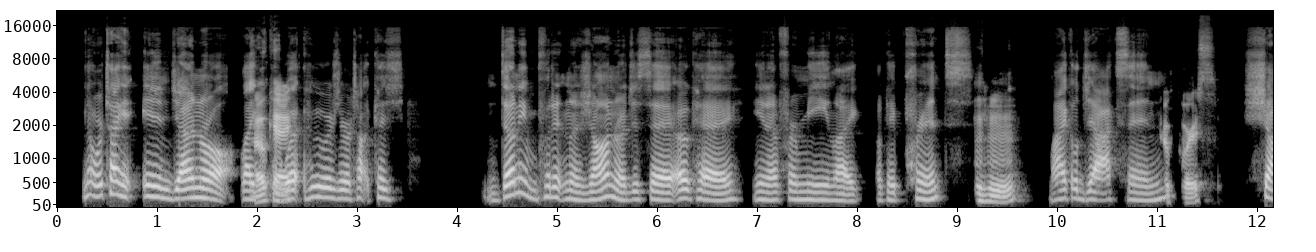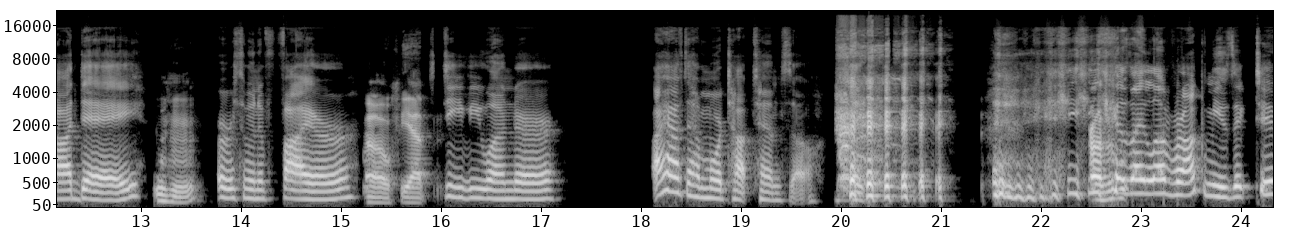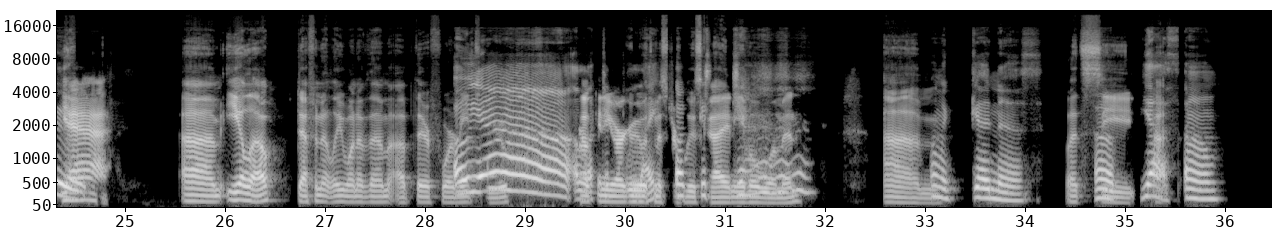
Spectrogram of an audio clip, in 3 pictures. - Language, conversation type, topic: English, unstructured, Do you enjoy listening to music more or playing an instrument?
- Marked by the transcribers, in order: laugh; laugh; unintelligible speech; tapping; singing: "Orchestra"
